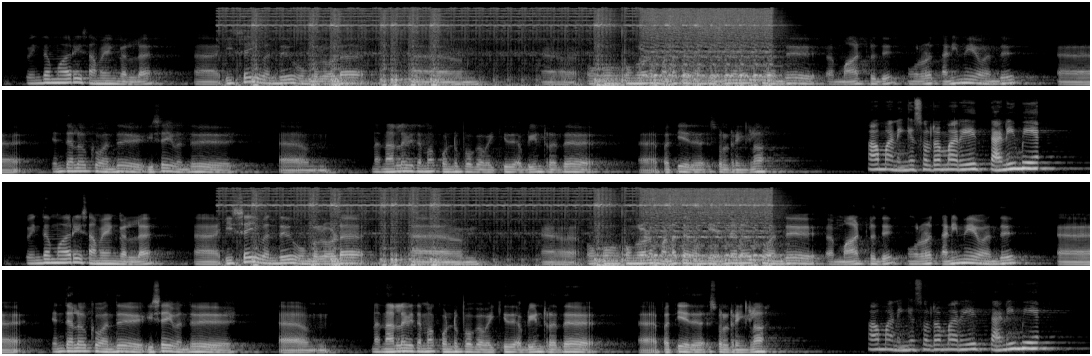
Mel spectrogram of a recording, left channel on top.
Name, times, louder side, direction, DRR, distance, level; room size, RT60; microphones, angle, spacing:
voice 1, 0.2-1.5 1.9-3.6 4.1-4.8 5.4-10.1 10.6-11.1 11.4-13.2 13.6-14.2 14.6-16.8 17.2-18.5, right 3 dB, 65° right, 17 dB, 0.7 m, -24 dB
sound 1, 2.1-7.7, equal, 5° left, 1.5 m, -24 dB
voice 2, 19.5-21.2, left 3 dB, 55° left, 16 dB, 0.7 m, -22 dB
19.0 x 17.5 x 8.6 m, 1.1 s
head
